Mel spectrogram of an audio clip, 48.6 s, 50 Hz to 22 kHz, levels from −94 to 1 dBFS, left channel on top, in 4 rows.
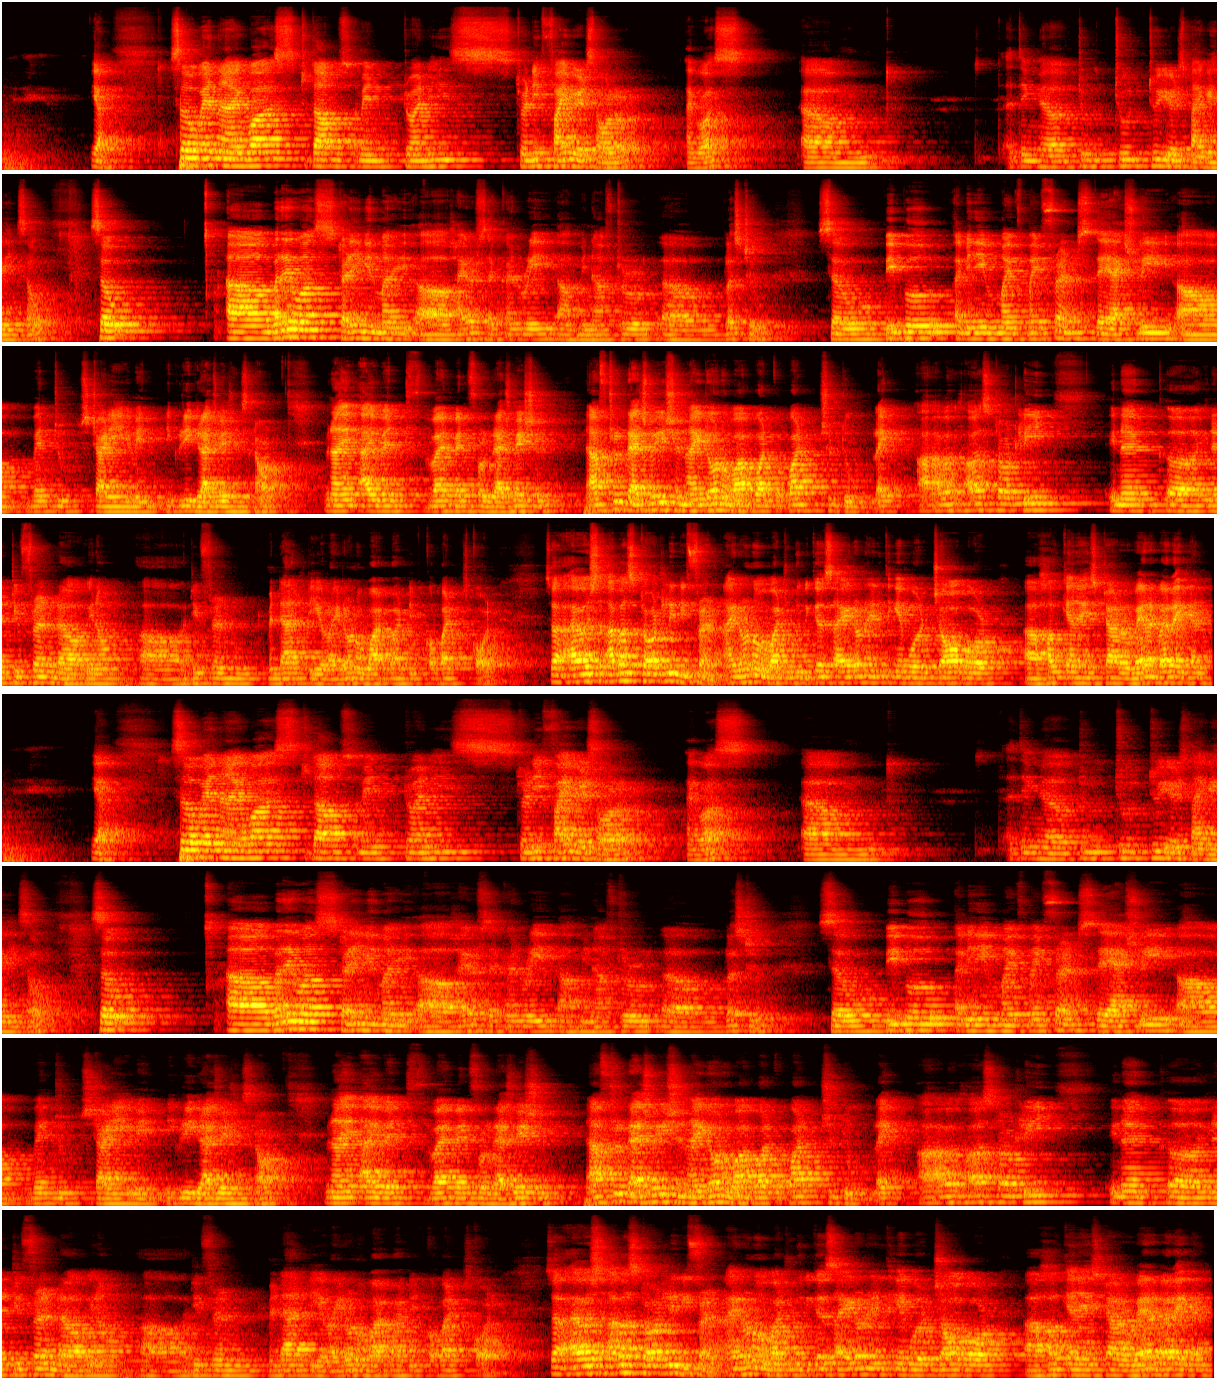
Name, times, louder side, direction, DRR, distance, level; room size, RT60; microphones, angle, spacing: voice 1, 0.9-1.4 1.7-6.4 6.8-7.4 8.0-8.9 10.0-13.4 14.4-19.8 20.3-29.8 30.1-33.2 33.5-34.8 35.4-41.4 41.9-46.3 46.7-48.5, left 2 dB, 40° left, -1 dB, 0.6 m, -29 dB
4.0 x 2.9 x 3.6 m, 1.3 s
head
